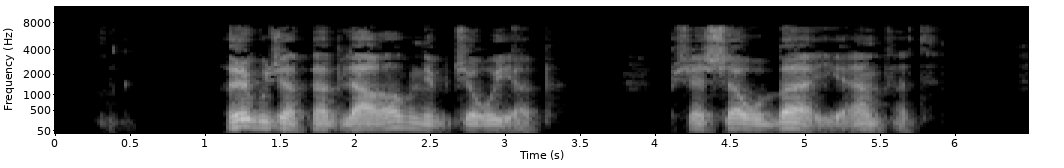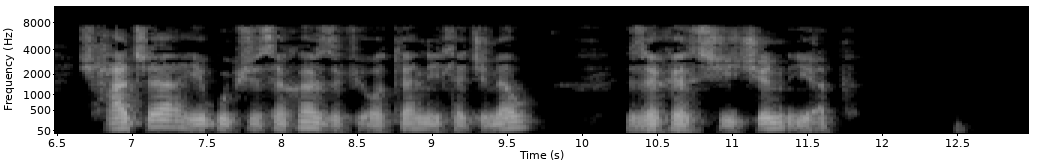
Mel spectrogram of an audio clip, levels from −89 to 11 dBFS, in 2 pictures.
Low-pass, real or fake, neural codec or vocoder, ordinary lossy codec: 7.2 kHz; real; none; MP3, 32 kbps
